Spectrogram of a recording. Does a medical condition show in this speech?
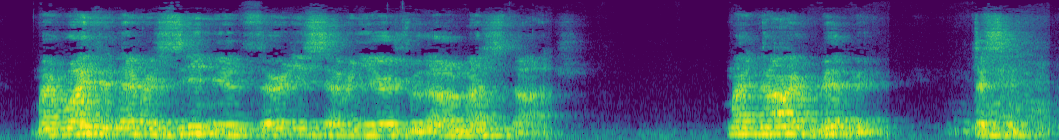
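Yes: oral cancer; base of tongue.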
